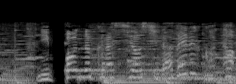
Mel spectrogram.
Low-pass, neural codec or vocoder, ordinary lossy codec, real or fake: 7.2 kHz; vocoder, 24 kHz, 100 mel bands, Vocos; none; fake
